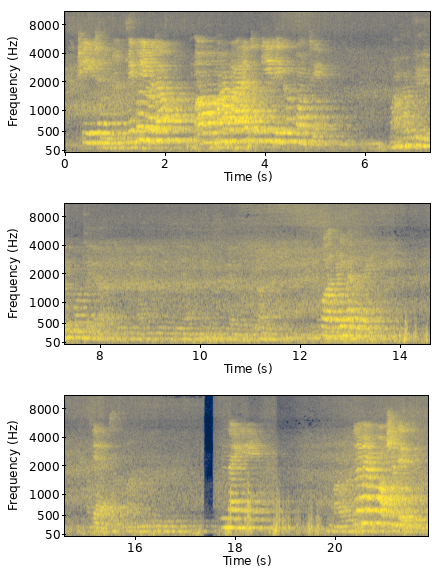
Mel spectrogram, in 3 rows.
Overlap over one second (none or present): present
